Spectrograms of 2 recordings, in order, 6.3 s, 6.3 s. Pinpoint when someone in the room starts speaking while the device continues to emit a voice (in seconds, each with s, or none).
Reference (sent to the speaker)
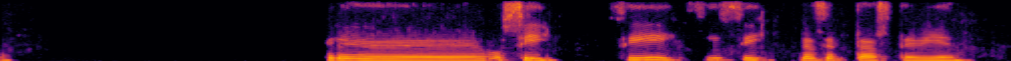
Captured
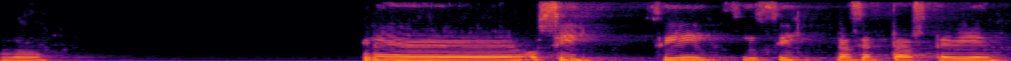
none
